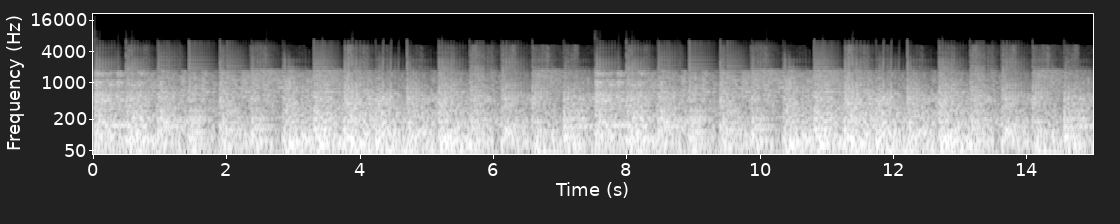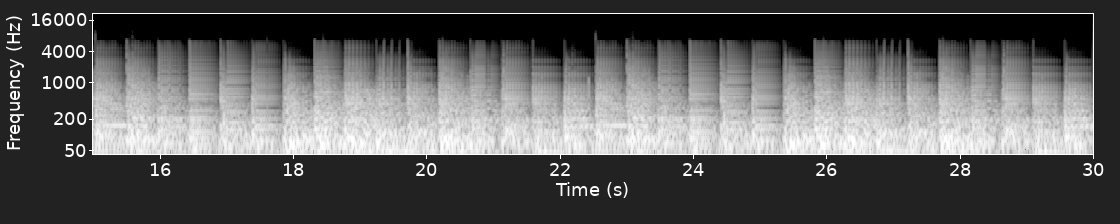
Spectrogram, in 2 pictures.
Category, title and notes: Music > Multiple instruments
Demo Track #3862 (Industraumatic)
Ambient, Cyberpunk, Games, Horror, Industrial, Noise, Sci-fi, Soundtrack, Underground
